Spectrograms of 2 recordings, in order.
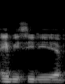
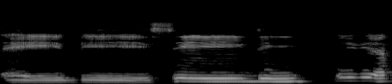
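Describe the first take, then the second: First: The letters are rattled off very quickly. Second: The letters are said slowly, one by one. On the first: The person is in a hurry. The speaker calls it wrong. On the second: The person takes enough time. The speaker calls it right.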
